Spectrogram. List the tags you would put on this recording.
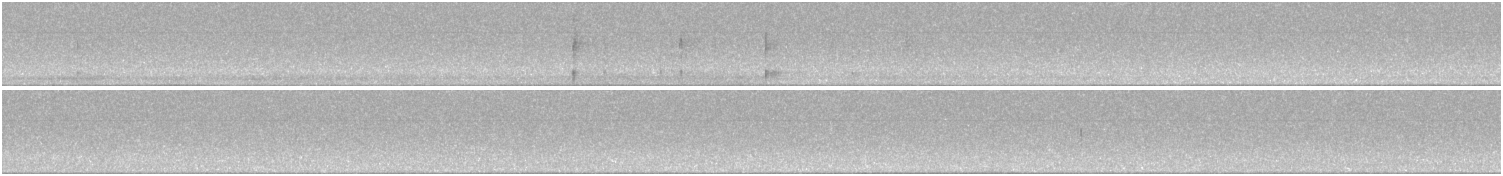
Soundscapes > Nature
sound-installation
nature
data-to-sound
soundscape

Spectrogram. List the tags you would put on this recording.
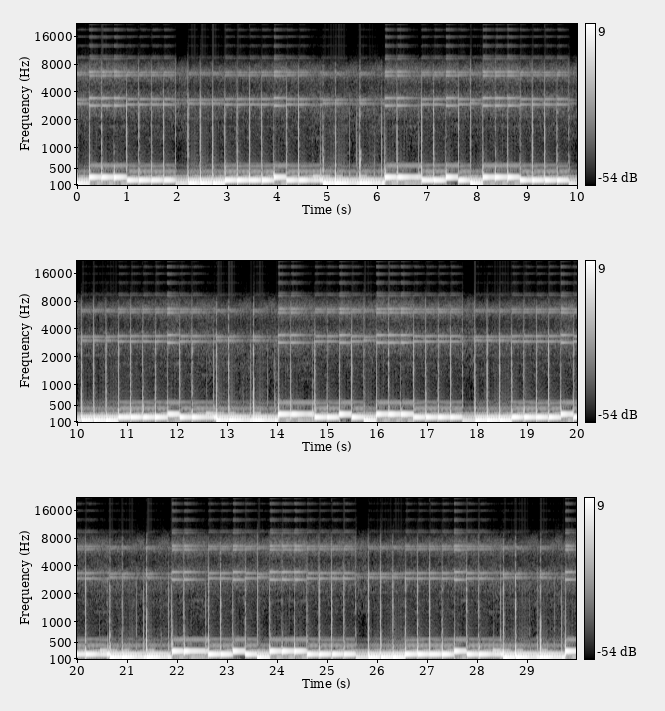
Music > Solo instrument
blocky
chunky
frutiger-aero
loop
notes
synth
tape

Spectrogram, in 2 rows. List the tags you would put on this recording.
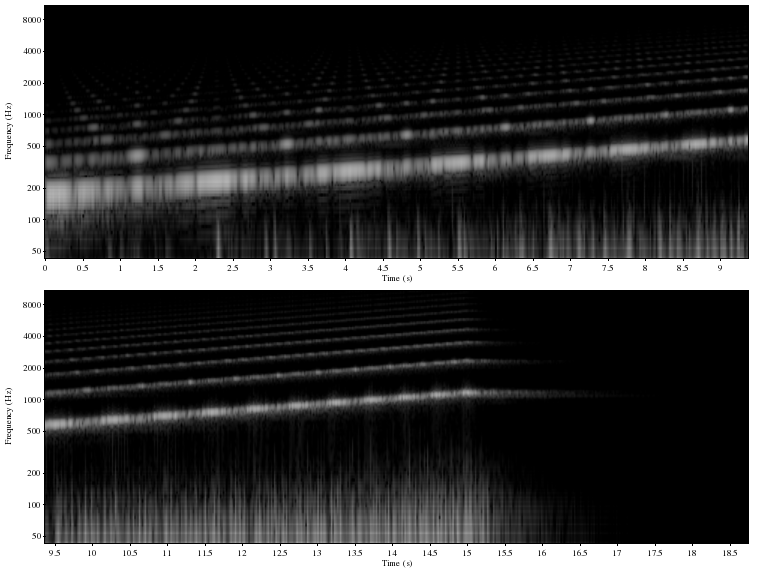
Music > Solo instrument
uplift
128

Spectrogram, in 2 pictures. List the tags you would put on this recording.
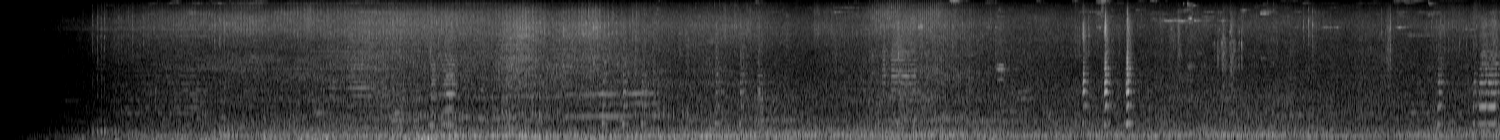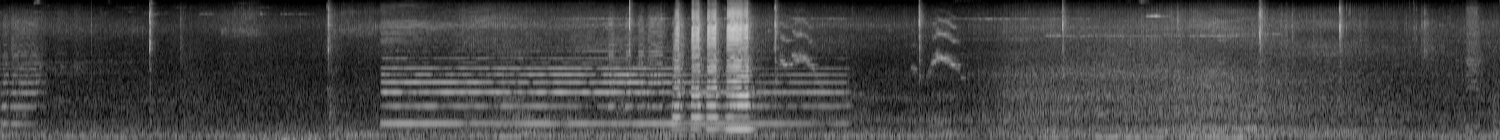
Soundscapes > Indoors
America
Bolivia
Cochabamba
field
market
recording
South
street
traffic

